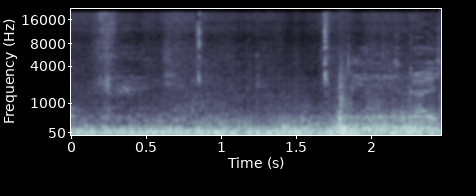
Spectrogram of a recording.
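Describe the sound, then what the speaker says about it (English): A car drives past on a rough, potholed stretch of McKenzie Street in Thunder Bay, its engine and tire rumble swelling as it nears and rolls by, with a brief thump midway. "Oh, here comes a car."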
